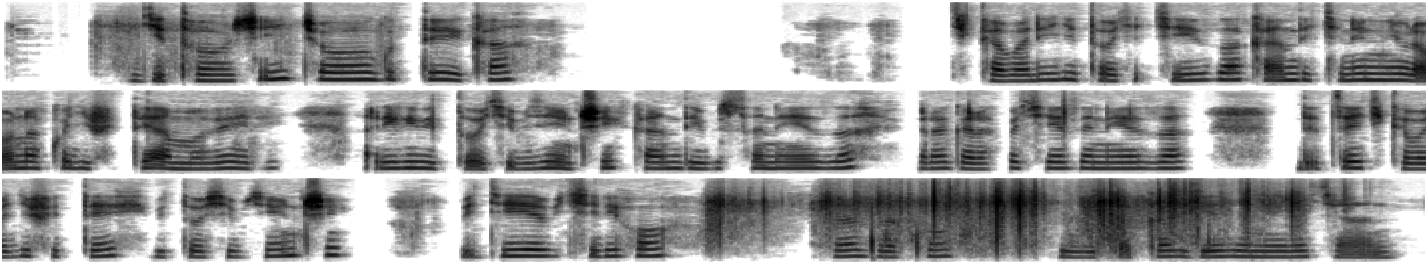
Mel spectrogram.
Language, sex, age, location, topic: Kinyarwanda, female, 18-24, Musanze, agriculture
